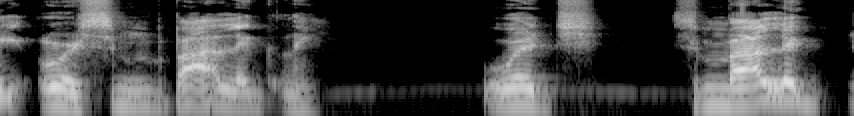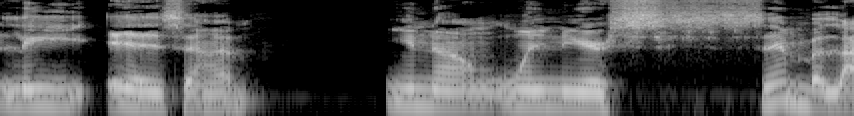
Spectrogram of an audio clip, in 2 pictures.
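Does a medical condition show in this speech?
Yes: cerebral palsy; fine motor impairment.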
